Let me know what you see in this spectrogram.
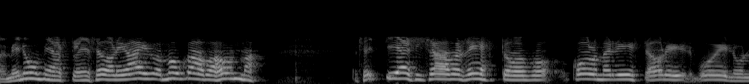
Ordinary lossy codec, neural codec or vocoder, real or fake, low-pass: none; none; real; 3.6 kHz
